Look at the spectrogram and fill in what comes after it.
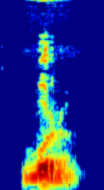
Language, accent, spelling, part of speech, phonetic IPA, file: Catalan, Valencia, burro, adjective / noun, [ˈbu.ro], LL-Q7026 (cat)-burro.wav
- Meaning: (adjective) stupid, dumb; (noun) 1. donkey 2. bedwarmer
